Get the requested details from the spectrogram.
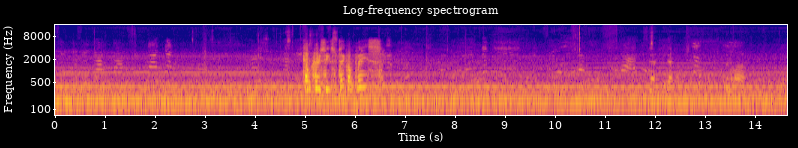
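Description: The jet engines of an Airbus airliner hum steadily as it taxis, heard from inside the cabin.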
